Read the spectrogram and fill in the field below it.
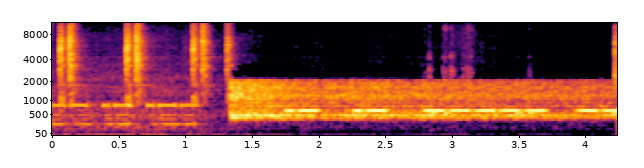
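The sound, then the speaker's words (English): Morse code beeps sent over ham radio from a studio: a steady high tone keys on and off in short and long bursts through a band of hiss, after a brief stretch of clicking and humming. “He works as the league's emergency preparedness and response manager, and he's sending out Morse code signals.”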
